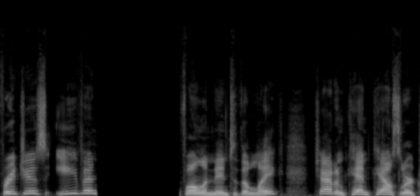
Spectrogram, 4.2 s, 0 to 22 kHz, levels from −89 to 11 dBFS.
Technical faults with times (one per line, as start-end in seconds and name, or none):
0.97-1.81 digital broadcast dropout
